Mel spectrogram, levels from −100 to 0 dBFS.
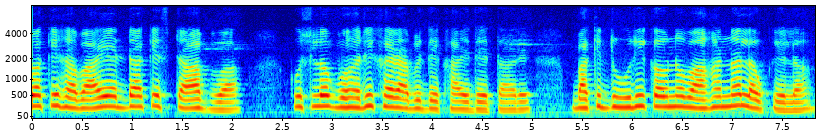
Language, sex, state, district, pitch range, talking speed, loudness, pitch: Bhojpuri, female, Bihar, Saran, 170-235 Hz, 155 wpm, -18 LUFS, 205 Hz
